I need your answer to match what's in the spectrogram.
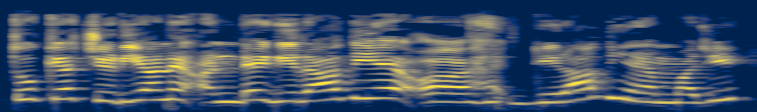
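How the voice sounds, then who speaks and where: A woman's voice: extremely high pitch, measured pace, sharp tone, heavily acted. A woman voicing a curious, timid little girl who asks questions and tells on her brother.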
